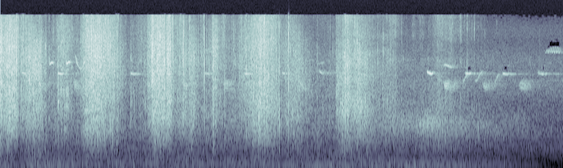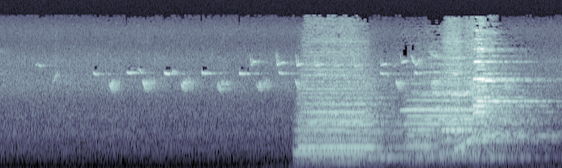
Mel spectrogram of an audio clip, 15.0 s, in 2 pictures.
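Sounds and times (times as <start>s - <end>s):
small birds chirping: 0.0s - 11.4s.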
